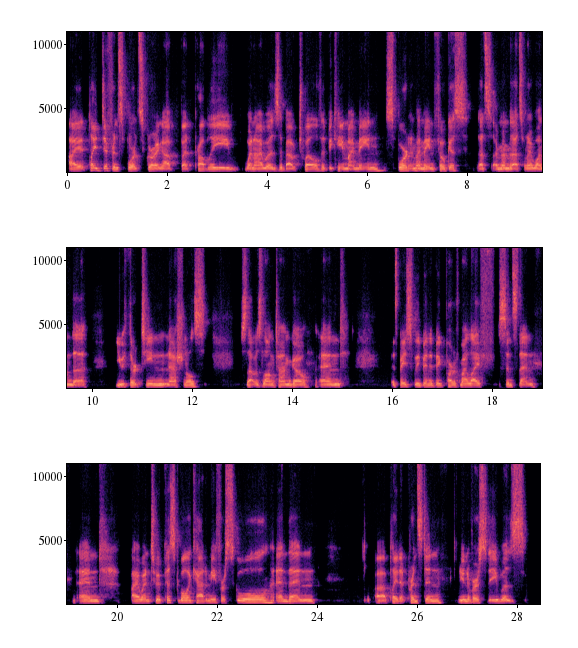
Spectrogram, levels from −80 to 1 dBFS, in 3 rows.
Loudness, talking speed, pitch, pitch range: -18 LUFS, 140 wpm, 120 Hz, 110-130 Hz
